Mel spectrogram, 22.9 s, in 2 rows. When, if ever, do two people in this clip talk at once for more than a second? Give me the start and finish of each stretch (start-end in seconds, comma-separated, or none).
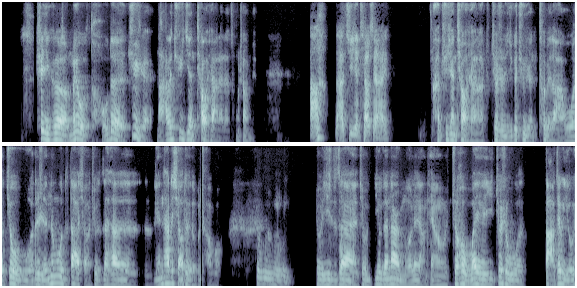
none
